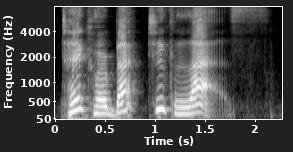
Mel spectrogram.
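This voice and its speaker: A woman's voice: mid-range voice, lively intonation, drawn-out words. A woman doing a fussy, bossy principal. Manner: emphatic, declaiming in rhyme.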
